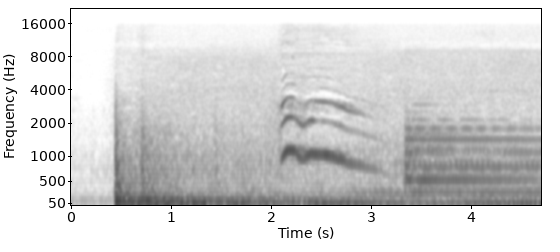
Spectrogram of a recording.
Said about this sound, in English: If that owl doesn't shut up, I'll strangle it.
